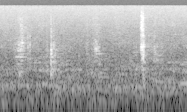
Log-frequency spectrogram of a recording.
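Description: Near silence with about four faint, short clicks and taps from sheet music being handled on a metal music stand.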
